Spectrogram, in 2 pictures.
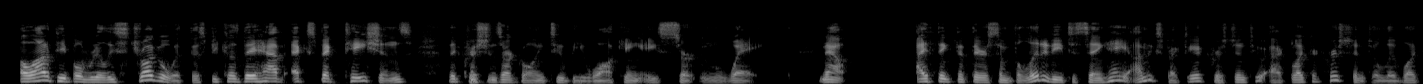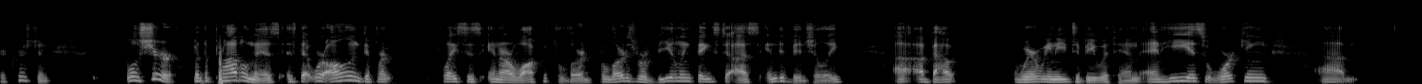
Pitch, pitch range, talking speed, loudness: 115 Hz, 100-140 Hz, 185 wpm, -34 LUFS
